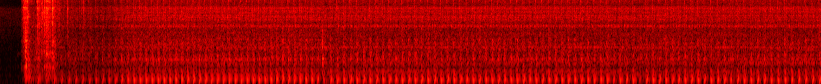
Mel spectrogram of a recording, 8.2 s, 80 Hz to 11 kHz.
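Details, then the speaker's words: Honda ATC 110 idling after the carburetor float and jet were fixed for fuel overflow, now with no leaks. Steady single-cylinder putt at about 85 a minute with an odd stumble every few seconds, an occasional misfire the owner attributes to timing. "Okay, so it's a little bit of misfiring, but that's a timing issue."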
